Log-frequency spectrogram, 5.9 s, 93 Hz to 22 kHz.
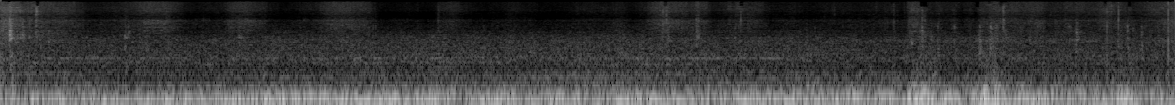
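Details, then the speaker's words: Skoda Octavia A7 idling after about 40–50 minutes running, when rpm drops: deep low hum that comes and goes. Owner thinks it comes from near the AC compressor, but it stays with AC off and is heard in neutral. "так Всем привет прошу послушать звук он гудит но спустя наверное Ну 40-50 минут как машина заведена вот обороты падают он гудит низко"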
